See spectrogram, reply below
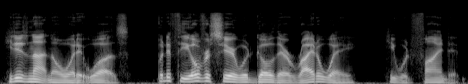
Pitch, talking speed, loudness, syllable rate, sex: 105 Hz, 255 wpm, -19 LUFS, 5.9 syllables/s, male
